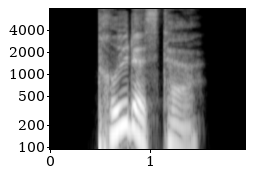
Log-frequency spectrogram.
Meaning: inflection of prüde: 1. strong/mixed nominative masculine singular superlative degree 2. strong genitive/dative feminine singular superlative degree 3. strong genitive plural superlative degree
- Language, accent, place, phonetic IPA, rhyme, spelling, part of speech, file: German, Germany, Berlin, [ˈpʁyːdəstɐ], -yːdəstɐ, prüdester, adjective, De-prüdester.ogg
